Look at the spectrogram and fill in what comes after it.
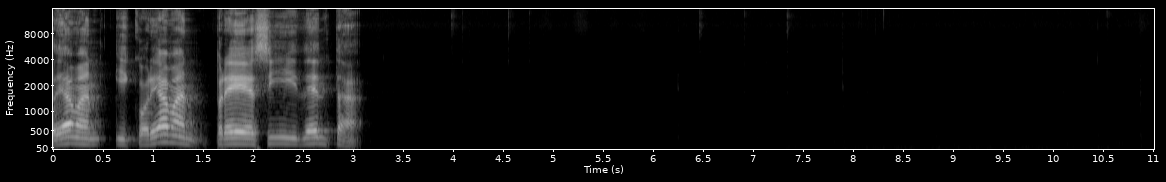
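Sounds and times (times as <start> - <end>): man speaking: 0.0 - 3.2
computer mouse clicks: 3.9 - 4.9, 10.4 - 11.0.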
